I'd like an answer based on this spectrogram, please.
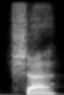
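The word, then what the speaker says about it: شكر: And all 3 letters have a fatha on them. So we would pronounce this word as shakara.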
